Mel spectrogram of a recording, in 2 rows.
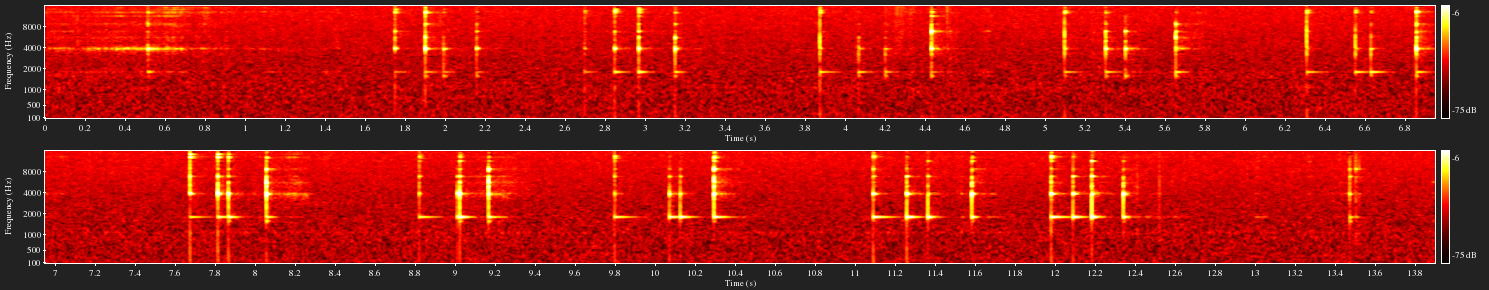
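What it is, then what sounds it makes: Empty glass cup tapped with fingernails. Long fingernails tap the walls of an empty, hollow, clear glass cup with a handle, producing quiet, sharp clinks. The taps come in irregular clusters, each ringing bright near 3.8 kHz with a fainter tone near 1.8 kHz and dying away almost instantly. A soft, steady background hiss runs beneath them throughout.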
